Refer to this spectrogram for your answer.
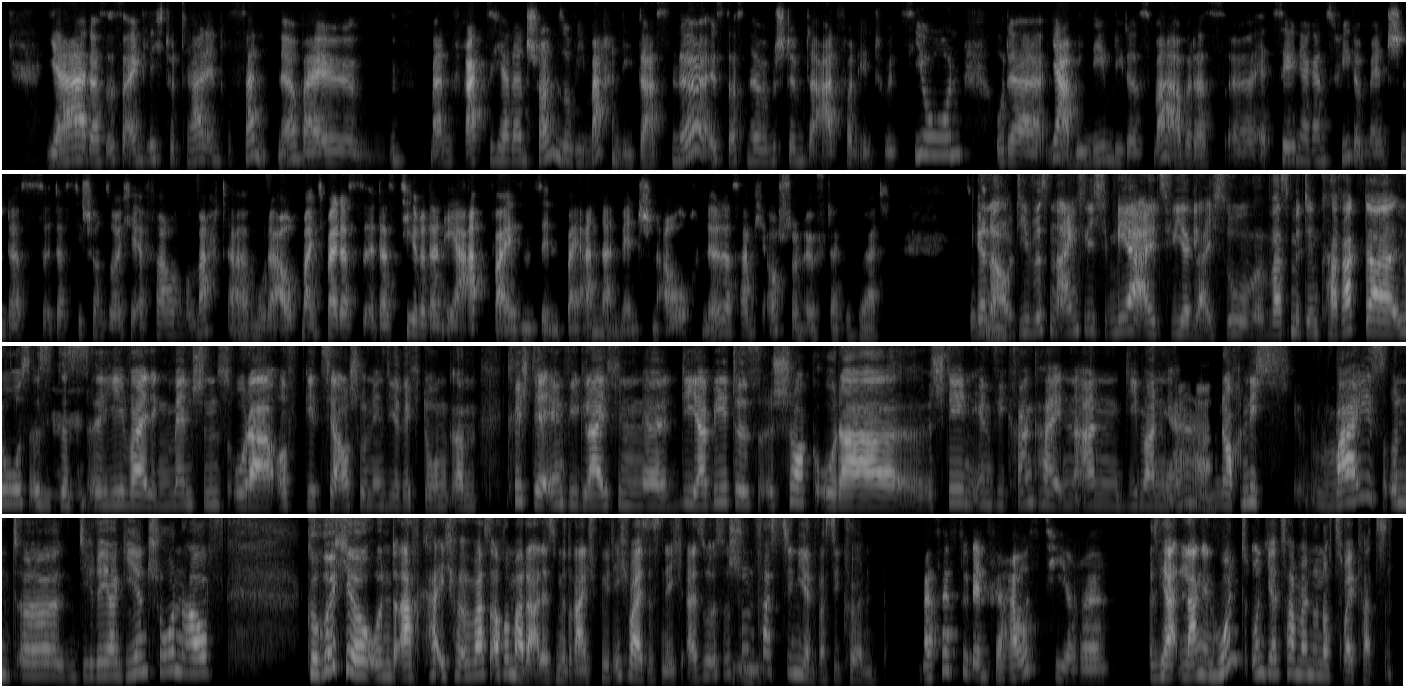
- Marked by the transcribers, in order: groan; other background noise; "Menschen" said as "menschens"; drawn out: "oder"; distorted speech; background speech; tapping
- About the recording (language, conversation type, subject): German, unstructured, Welche überraschenden Fähigkeiten können Haustiere haben?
